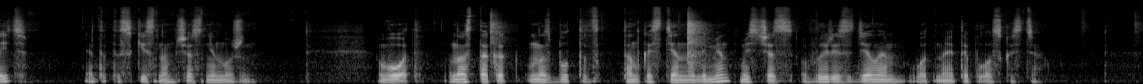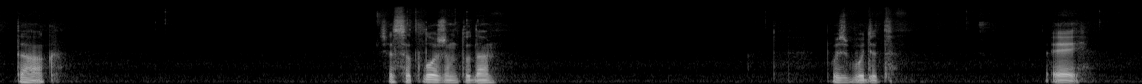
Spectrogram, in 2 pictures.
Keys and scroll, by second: 14.6 Escape, 21.6 Escape.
